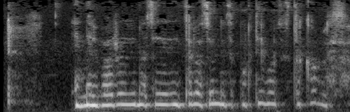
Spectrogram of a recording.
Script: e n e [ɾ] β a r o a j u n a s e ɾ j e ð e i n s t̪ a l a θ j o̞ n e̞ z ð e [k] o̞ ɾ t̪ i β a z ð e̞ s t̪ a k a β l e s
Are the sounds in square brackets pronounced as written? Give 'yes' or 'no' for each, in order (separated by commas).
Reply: no, no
